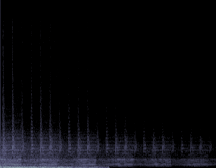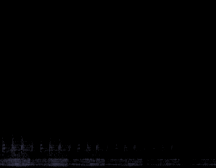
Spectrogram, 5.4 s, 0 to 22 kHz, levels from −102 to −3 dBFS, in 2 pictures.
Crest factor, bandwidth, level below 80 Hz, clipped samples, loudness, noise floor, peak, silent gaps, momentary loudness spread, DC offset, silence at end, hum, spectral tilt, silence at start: 20 dB; 8 kHz; -60 dBFS; under 0.1%; -52 LUFS; under -90 dBFS; -36 dBFS; none; 19 LU; under 0.1%; 3.35 s; none; -7.5 dB/octave; 0 s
